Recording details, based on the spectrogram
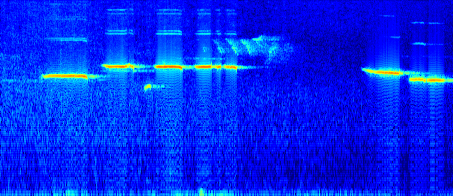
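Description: White-throated Sparrow whistling a clear, pure song: one steady note, then a higher note repeated three or four times. A short two-note falling whistle follows.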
